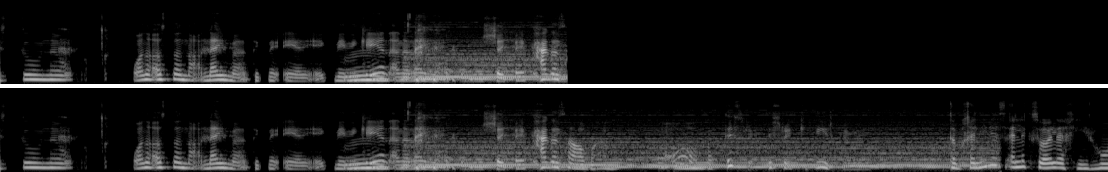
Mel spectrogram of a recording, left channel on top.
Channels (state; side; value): drops out; left; at 5.7 s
